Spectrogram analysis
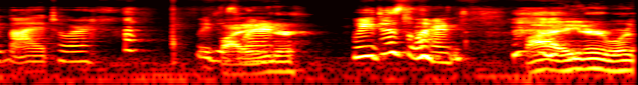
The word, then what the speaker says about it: Viator: Okay, make sure you pronounce the company correctly, Viator.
